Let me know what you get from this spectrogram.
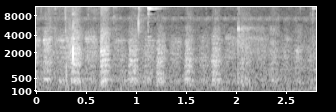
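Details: Belgian Malinois pants hard while going after a Pedigree DentaStix placed on a swing. Soft rhythmic breathy huffs come several times a second, evenly paced, over light background hiss.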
